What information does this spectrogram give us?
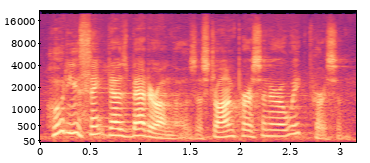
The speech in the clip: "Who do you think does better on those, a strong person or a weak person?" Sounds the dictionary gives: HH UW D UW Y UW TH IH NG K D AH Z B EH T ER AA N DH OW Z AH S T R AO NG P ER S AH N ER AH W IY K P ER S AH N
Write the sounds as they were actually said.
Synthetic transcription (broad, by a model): HH UW D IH Y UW TH IH NG K D AH Z B EH T ER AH N DH OW Z AH S T R AO NG P ER S AH N ER AH W IY K P ER S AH N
